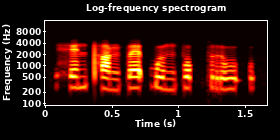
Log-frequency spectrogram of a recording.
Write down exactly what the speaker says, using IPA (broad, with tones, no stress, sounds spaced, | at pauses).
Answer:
h e˦˥ n pʰ a˨˩ ŋ p ɛː˦˥ p̚ w ɯ˩˦ ŋ p o˦˥ k̚ p r u˦˥ ʔ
